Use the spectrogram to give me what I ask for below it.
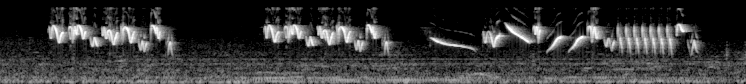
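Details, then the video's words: Yellow-fronted canary singing in ngerol style as a cage-bird master recording: two phrases of rapid high chirps, then falling whistled slurs and a quick rolling trill. "MASTERAN BURUNG MOZAMBIK GACOR NGEROL"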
